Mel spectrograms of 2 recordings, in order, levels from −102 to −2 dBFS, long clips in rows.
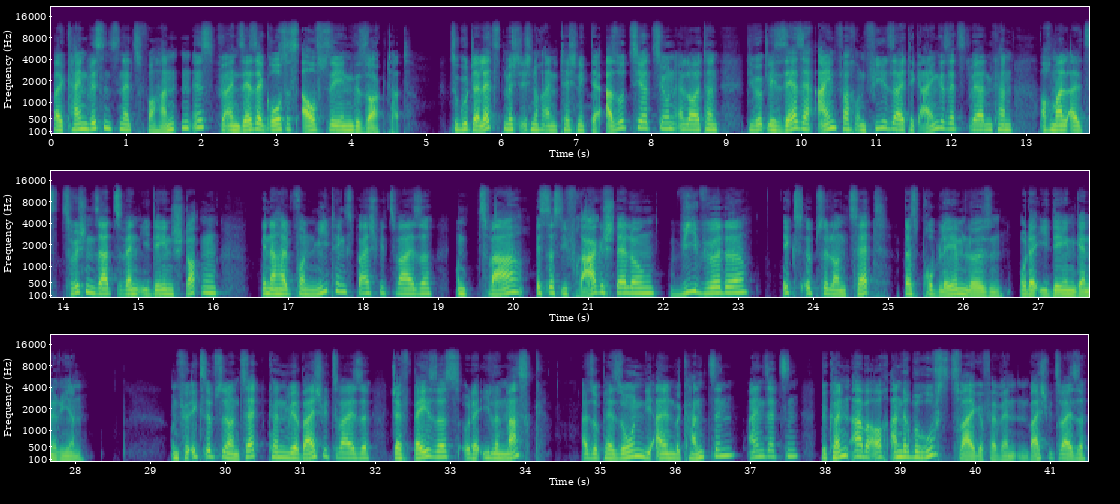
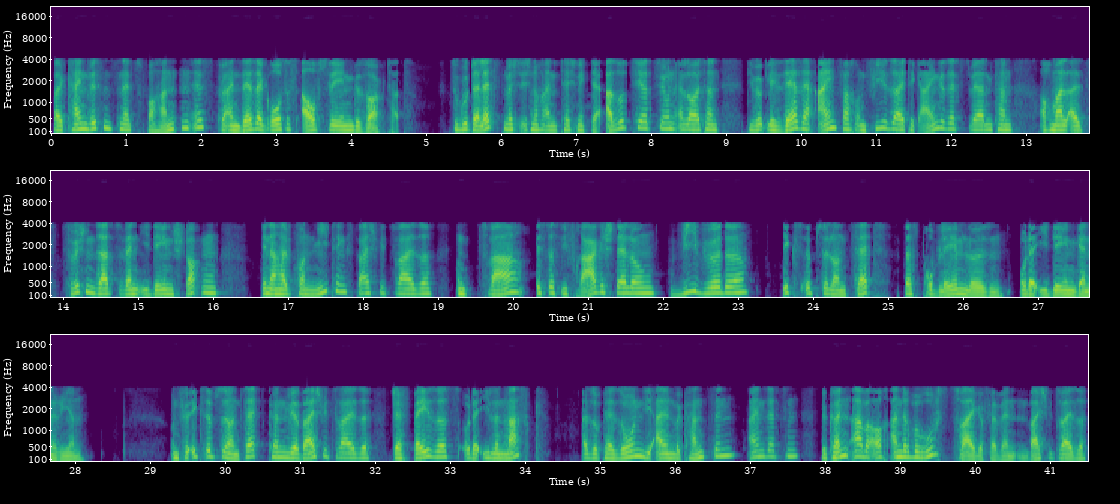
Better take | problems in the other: first | garbled, watery; badly; nothing above 4 kHz; slightly in the first

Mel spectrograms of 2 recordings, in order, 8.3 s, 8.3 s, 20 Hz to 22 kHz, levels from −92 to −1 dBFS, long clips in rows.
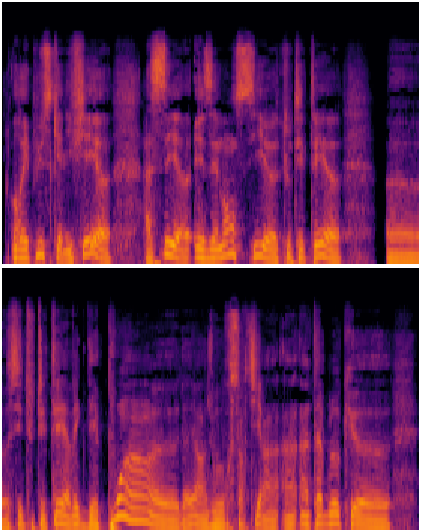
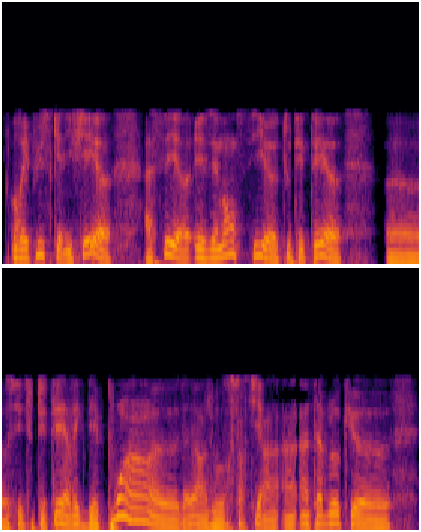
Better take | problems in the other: first | garbled, watery; badly; nothing above 4 kHz; slightly in the first

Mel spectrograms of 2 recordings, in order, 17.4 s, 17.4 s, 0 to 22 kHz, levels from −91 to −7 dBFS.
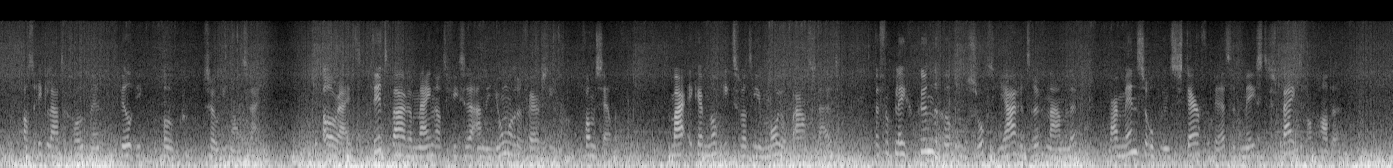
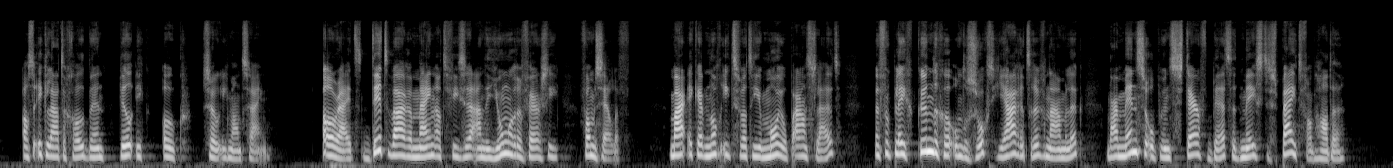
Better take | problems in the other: second | wind noise on the microphone; heavy; 3 dB below the speech

